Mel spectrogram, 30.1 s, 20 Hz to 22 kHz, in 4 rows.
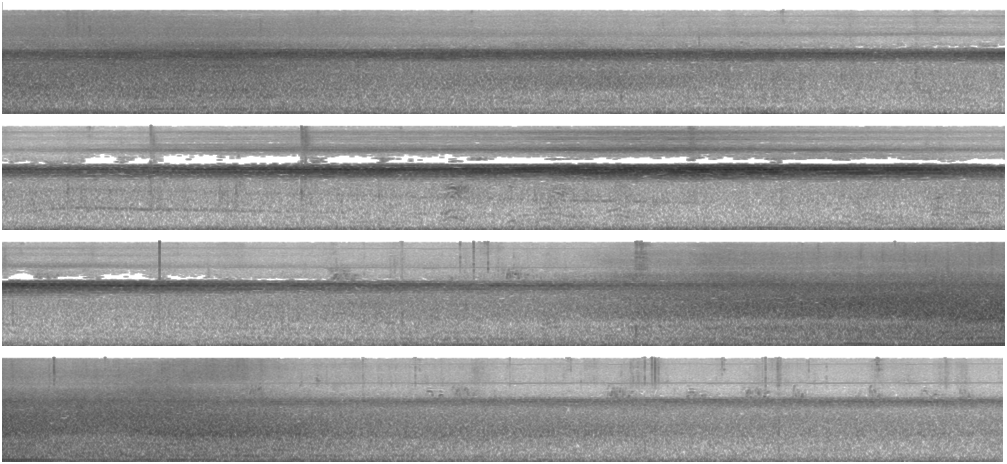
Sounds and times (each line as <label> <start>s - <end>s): strange ringing fire alarm 4.7s - 18.6s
